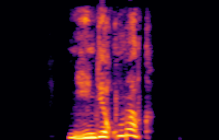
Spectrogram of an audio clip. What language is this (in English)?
Bashkir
